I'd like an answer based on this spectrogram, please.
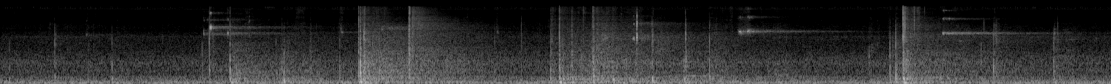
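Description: Boxing gloves landing punches in sparring: several separate thuds, the loudest about three and a half seconds in, with short sneaker squeaks on the gym floor between them, echoing in a large hall.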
